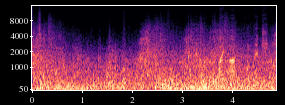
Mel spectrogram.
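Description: Artillery in the WARNO wargame: a dense, continuous rumble of distant booms and bursts rolling together, steady and fairly loud, with a voice faintly under it.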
